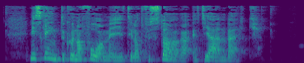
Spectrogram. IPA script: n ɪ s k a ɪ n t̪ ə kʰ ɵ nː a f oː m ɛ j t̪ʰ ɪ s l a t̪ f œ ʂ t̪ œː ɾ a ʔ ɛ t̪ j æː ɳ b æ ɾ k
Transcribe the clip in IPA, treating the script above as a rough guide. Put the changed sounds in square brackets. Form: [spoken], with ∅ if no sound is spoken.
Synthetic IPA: n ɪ s k a ɪ n t̪ ə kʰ ɵ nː a f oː m ɛ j t̪ʰ ɪ [∅] l a t̪ f œ ʂ t̪ œː ɾ a ʔ ɛ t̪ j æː ɳ [v] æ ɾ k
